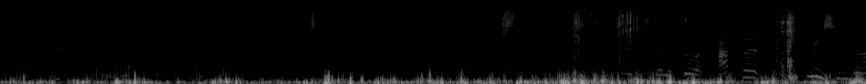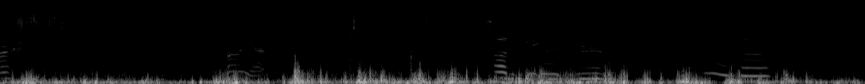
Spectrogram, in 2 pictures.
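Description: A steel spade being pushed into grassy turf by a boot, with several sharp crunching cuts through roots and soil, over a steady low rumble of wind on the microphone.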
